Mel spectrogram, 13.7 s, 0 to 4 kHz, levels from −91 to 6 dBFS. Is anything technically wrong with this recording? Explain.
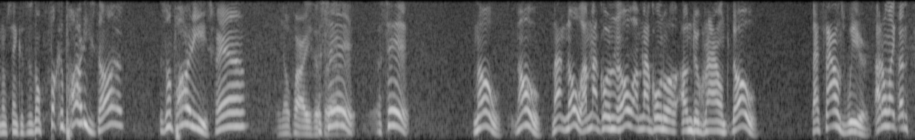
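Yes. Gain pumping runs through the whole clip. The gain moves by roughly 5 dB. The likely cause is microphone gain set far too high, with a fast limiter or compressor pulling the level down on each loud sound and releasing it in the pauses. Loud and quiet parts sit close together, and the speech sounds squashed. The narrow call-codec bandwidth, with nothing above 4 kHz, is normal for this path.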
